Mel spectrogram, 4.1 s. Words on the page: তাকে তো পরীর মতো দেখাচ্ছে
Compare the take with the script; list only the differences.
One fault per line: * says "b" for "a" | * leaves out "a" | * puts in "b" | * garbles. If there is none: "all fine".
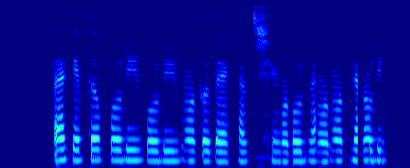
* puts in "পরীর"
* garbles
